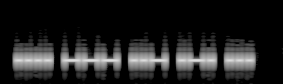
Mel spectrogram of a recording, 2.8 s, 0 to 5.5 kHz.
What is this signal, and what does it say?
Morse code, heard as a keyed tone, about 25 wpm, 600 Hz. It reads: HOURS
